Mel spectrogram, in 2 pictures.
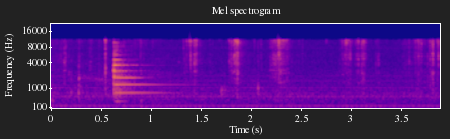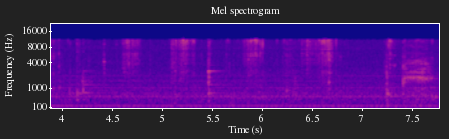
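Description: Cauliflower being cut into small pieces for a vegetable crunch salad with broccoli: one sharp, loud cut opens, followed by a scattered run of softer, quicker cutting taps close by, with no one talking.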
